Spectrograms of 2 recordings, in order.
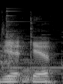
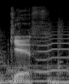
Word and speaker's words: GIF: It's more of a G or Well, it'd be graphics, so GIF. Not giraffics. Right. I stick with the Maddox explanation of he invented a fucking image format, not the letter G. Right. Stan Richardson says it's pronounced YIF.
